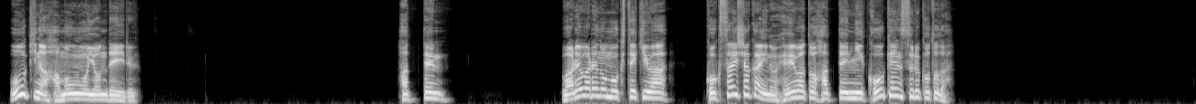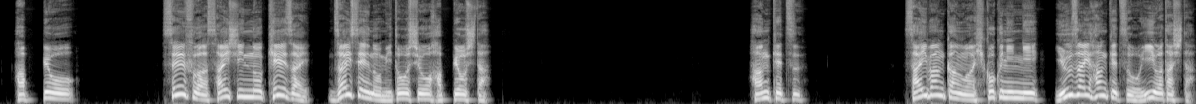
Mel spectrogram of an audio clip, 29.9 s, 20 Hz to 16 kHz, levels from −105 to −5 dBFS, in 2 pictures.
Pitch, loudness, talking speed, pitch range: 145 Hz, -18 LUFS, 155 characters per minute, 120-185 Hz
